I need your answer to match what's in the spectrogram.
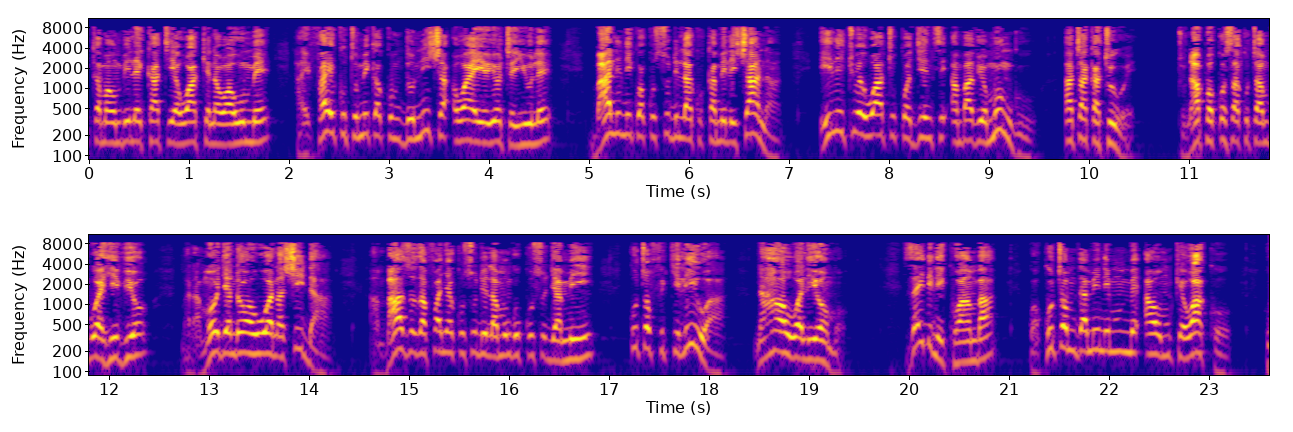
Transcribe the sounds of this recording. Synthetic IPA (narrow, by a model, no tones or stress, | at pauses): kamaumbilɛkatijawakɛnawaumɛ | ha̰ifahikutumikakum̩ðuniʃaʔawajɛjɔjɔtɛjulɛ | ɓalinikwakusuɗilakukamiliʃana̰ | ilituwɛwatukwaʄinsiʔambavjɔmuŋɡṵ | atakatuwɛ̰ | tunapɔkɔsakutambuaɦivjɔ | ma̰ɾa̰mɔʄandɔahuwanaʃiɗa̰ | a̰mbazɔzafaɲakusuɗilamuŋɡukuhusuʄamiː | kutɔfikiliwa̰ | naɦaɔwaliɔmɔ̰ | zaiɗinikwamba | kwa̰kutɔm̩ðaminim̩mɛʔaum̩kɛwakɔ̰ | h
